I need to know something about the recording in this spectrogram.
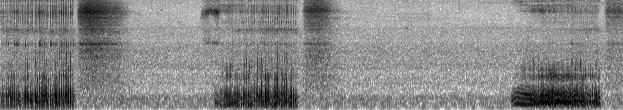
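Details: Bulldog snoring with eyes open: three loud, rattling, snorting snores over about twelve seconds, roughly fifteen breaths a minute; noisy snoring in a flat-faced dog.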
